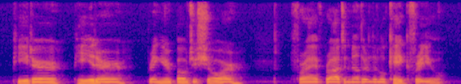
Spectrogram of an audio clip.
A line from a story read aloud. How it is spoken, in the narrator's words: called out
